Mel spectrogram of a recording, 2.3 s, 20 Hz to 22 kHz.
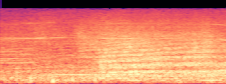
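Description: A large Logo 600 radio-controlled model helicopter drones overhead, its steady rotor and engine whine swelling louder after the first second, with no voices.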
